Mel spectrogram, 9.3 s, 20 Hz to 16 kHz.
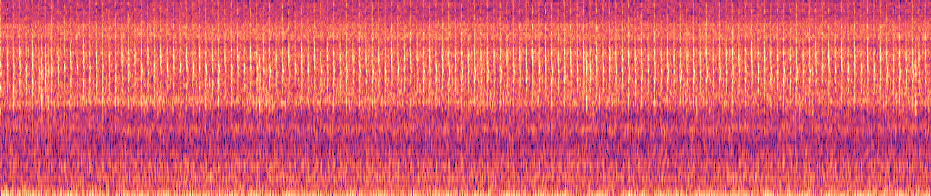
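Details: VAZ 21127 petrol engine at cold idle with a steady light knock about three times a second during warm-up; it disappears once the engine warms to about 40 degrees, cause unclear.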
